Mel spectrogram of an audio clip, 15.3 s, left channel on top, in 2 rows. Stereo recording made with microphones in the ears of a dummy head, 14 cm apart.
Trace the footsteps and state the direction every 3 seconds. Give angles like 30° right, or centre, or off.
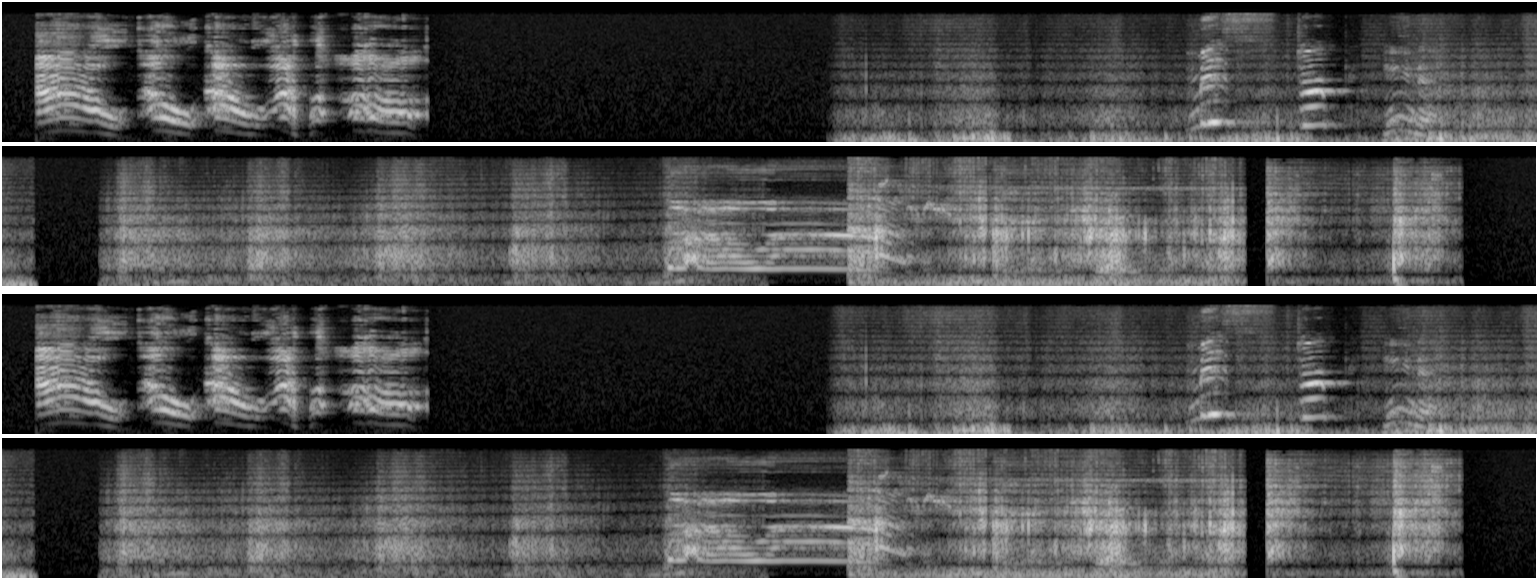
off, 20° right, centre, 10° left, centre.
